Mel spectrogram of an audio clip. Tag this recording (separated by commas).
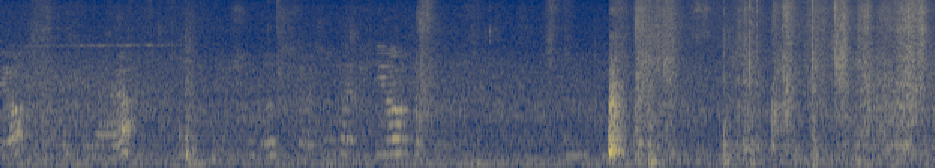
Speech, Cupboard open or close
